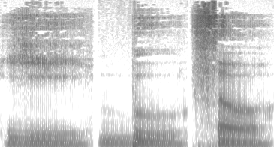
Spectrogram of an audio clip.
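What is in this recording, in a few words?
"yibutho", concatenated syllables; Affixing experiment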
